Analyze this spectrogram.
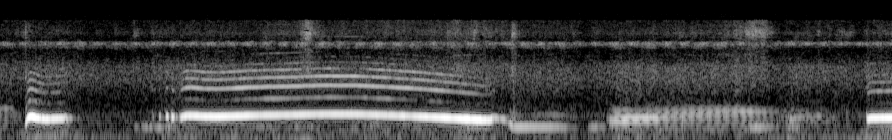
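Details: At night, a dove (puter pelung) gives a long, drawn-out mellow coo, held steady for nearly three seconds and sliding down at the end, followed by shorter hollow notes.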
